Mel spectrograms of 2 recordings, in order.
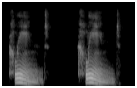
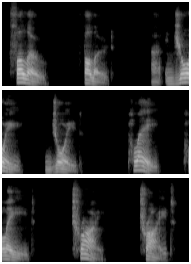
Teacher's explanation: it's ending either in a voiced consonant or a vowel sound. And in that case, you want to pronounce the ed ending as d, d, d. If you do that, you can feel the vibrations.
